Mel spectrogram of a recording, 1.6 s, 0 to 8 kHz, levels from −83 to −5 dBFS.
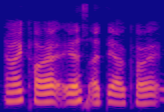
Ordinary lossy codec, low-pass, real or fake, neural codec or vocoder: MP3, 48 kbps; 7.2 kHz; real; none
